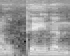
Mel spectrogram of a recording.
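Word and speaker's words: octane: 그래서 우리나라 발음기로 옥탄이라고 이걸 읽는데, 외국 사람을 붙잡아 놓고 이걸 발음하면 옥테인이라고 발음을 해요, 실제로.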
